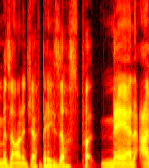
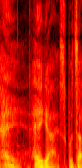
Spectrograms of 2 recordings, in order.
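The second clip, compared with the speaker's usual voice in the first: very quiet whisper; 6 semitones lower, 13 dB quieter than usual. Host greets listeners, dropping into a whisper. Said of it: "I like got whisper".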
